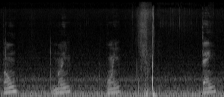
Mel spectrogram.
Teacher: o som ele é pronunciado com a voz anasalada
